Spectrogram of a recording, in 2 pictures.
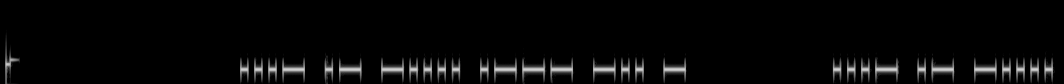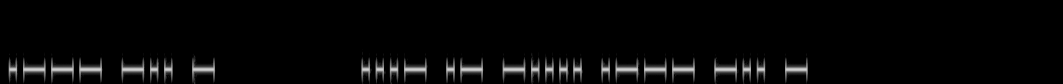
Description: Morse code, heard as a keyed tone, about 17 wpm, 700 Hz. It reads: VA6JDT VA6JDT VA6JDT
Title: DXCC-100 Call Signs - 6 Characters - Repeated 3x - 17wpm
